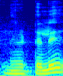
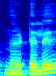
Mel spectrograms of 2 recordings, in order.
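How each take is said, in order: No difference in how they are said.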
